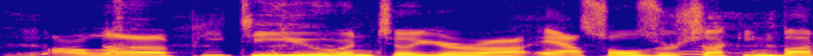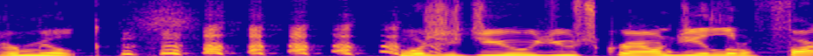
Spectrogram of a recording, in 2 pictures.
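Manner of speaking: high cartoon frog puppet character voice. Doing an insulting tirade as a puppet frog: Kermit the Frog voice. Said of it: "I love the total recall as Kermit".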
